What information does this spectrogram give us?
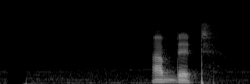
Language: Bangla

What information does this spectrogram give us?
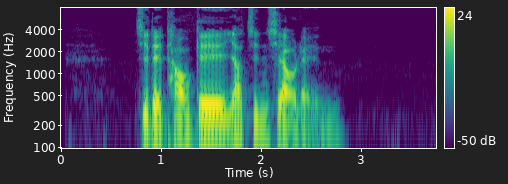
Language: Min Nan Chinese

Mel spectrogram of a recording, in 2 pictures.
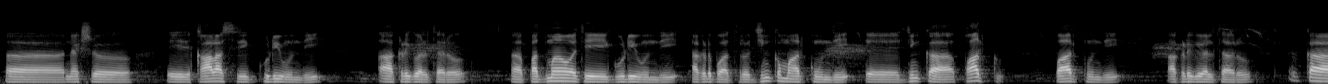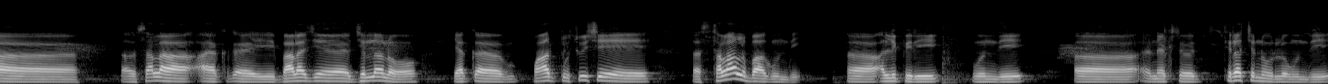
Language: Telugu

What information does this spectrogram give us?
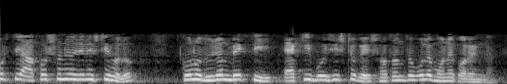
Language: Bangla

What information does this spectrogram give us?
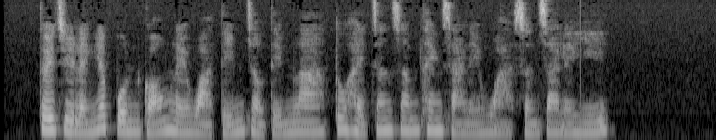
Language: Cantonese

